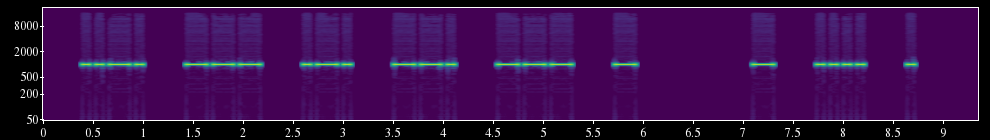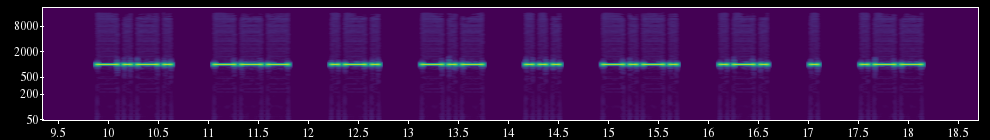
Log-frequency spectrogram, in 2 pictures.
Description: Morse code, heard as a keyed tone, about 18 wpm, spaced as for 12 wpm, 1000 Hz. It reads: FORGOT THE CORKSCREW
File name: qotdfiles / 12wpm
